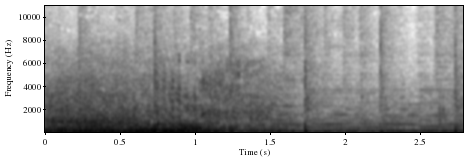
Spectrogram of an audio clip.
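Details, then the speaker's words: 1969 Dodge Charger factory V8, after a rebuild that fixed a crank-but-no-fire fault: deep, even rumble with a steady beat and a couple of throttle blips. It sounds healthy. "Oh, let's have a listen. Yes! Woo! Whoa, look at that! What a sound. Oh, that is great, that is."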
